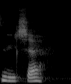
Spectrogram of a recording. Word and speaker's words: Nietzsche: And he spends most of his time reading Nietzsche. Did I say that right? I always say it's Nietzsche.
